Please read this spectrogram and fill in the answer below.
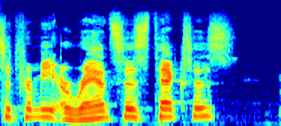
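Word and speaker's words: Aransas: You are known and pronounce it for me. Aransis, Texas. Port Aranis.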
